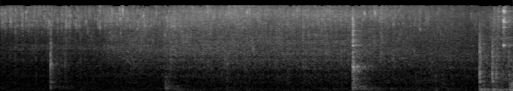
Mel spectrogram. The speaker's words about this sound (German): Das heißt, jetzt kommen die Chime, die Rape, die gekochten kommen jetzt in das Öl. Der Knoblauch sieht super aus. Sieht super aus. Und da kommen die jetzt da mit rein. Zischt, zischt. Das geht ab.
